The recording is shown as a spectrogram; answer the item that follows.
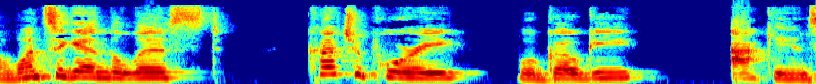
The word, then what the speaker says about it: bulgogi: The second one is bulgogi. B-U-L-G-O-G-I, bulgogi. Number three is ackee and saltfish, A-C-K-E-E, and saltfish.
